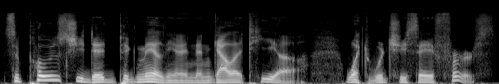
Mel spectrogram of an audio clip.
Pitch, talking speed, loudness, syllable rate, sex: 110 Hz, 130 wpm, -18 LUFS, 3.8 syllables/s, male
